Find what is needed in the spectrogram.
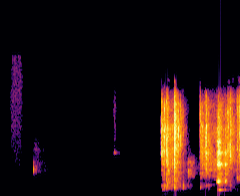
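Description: Near silence for most of the time, then near the end a short, crackly rustle of a plastic or wax-paper sheet as the clay on it is handled.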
